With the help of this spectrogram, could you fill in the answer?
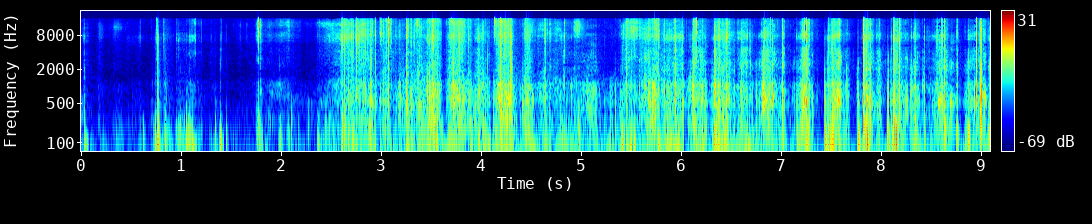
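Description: Long acrylic nails scratch and tap the front of a small, hollow teal faux-leather crossbody purse with a stitched leather parrot appliqué, held upright. A few sparse, dull taps open the clip, then it turns into dense, uneven scratching and rapid tapping. The sound is muffled and low-heavy, with short crinkly scrapes and no ring.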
